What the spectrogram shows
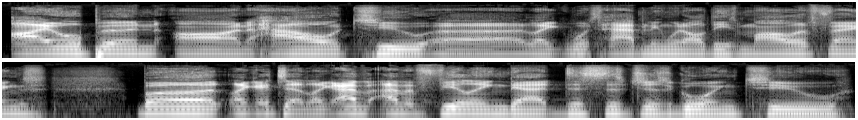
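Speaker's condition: No condition

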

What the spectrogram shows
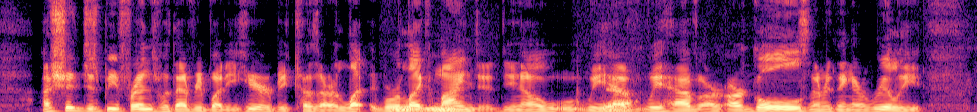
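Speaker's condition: Cleft palate; congenital cleft palate

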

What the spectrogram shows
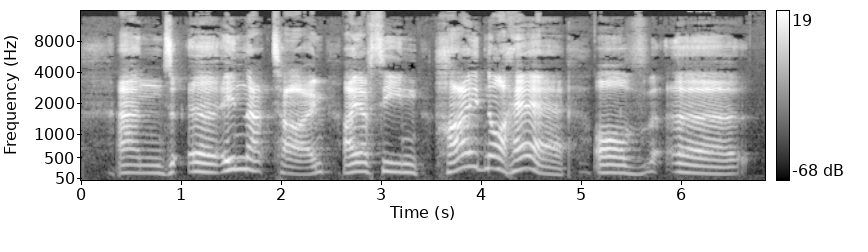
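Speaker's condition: No condition

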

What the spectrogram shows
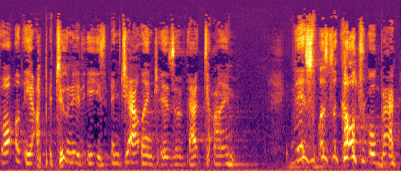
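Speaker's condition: Vocal dysphonia; noticeably sultry voice

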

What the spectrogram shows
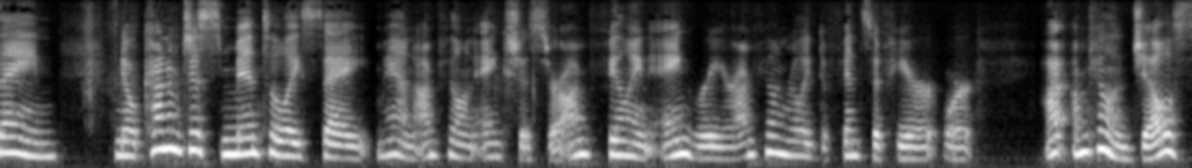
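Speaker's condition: No condition

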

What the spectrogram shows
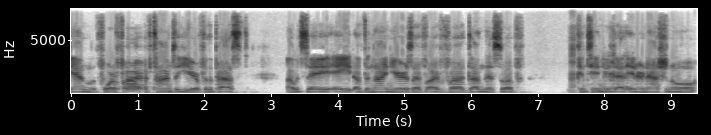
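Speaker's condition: No condition

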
